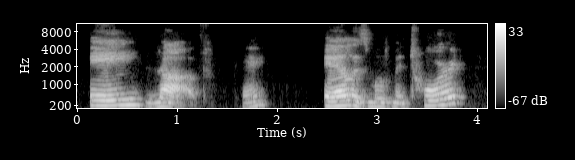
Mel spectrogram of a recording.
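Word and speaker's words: אֵלָיו: Remember, kamatz yud vav is you ignore the yud. That's just the way it's pronounced. Don't ask me why. The rabbis decided that's what they were going to do. So it's a lav.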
